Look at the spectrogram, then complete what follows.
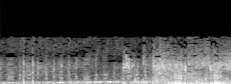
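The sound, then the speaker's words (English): Rapid bursts of video game gunfire from an enemy helicopter shooting at the player crackle over a steady low rotor drone, the shots coming in quick uneven rattles that grow denser and louder toward the end. No one speaks. “Okay, there was another helicopter which shot me.”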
